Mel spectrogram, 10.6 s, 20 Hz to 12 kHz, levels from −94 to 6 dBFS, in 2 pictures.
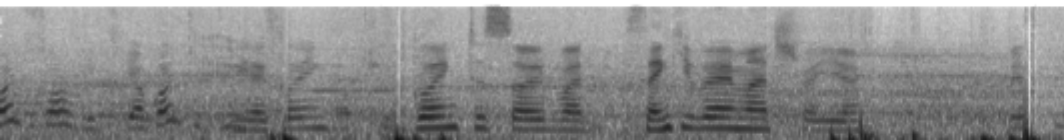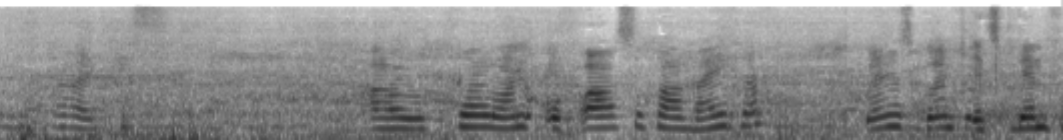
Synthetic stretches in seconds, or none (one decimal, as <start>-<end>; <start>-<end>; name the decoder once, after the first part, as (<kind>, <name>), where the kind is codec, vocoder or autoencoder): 5.4-10.2 (codec, SNAC)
